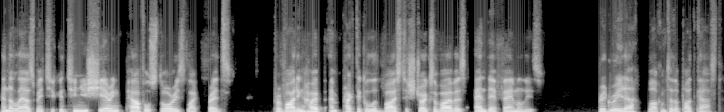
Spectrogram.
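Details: Adult man; normal speech.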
